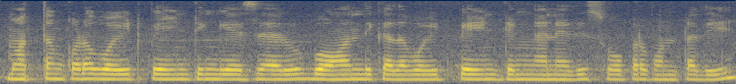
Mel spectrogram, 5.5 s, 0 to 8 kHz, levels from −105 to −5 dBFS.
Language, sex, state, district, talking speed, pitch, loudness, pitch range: Telugu, female, Andhra Pradesh, Manyam, 130 wpm, 175 Hz, -17 LUFS, 170-175 Hz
